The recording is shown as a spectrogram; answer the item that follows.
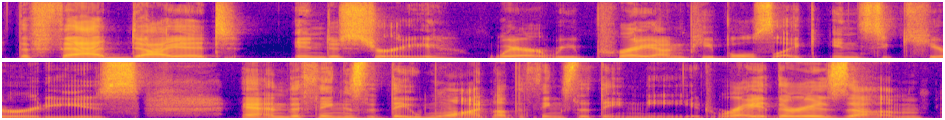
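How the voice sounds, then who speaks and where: Chatty woman podcaster with a cold. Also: deep voice. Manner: chatty, many "like"s and restarts. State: sniffly from a cold. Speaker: podcast host and fitness coach. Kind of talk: solo podcast talk.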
